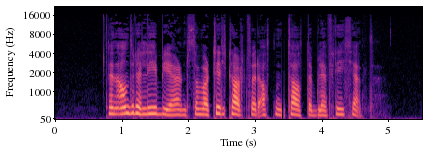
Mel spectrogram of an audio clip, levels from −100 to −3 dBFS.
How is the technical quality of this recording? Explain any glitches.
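One glitch affects this speech recording: a gap at a join of encoded pieces. From 3.40 to 3.44 s, just after "som var tiltalt for", the sound drops out for about 34 ms and then resumes where it stopped. The pieces were encoded separately and spliced without trimming, so the encoder's start-up delay and final-frame padding remain as a short silence with smeared edges.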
